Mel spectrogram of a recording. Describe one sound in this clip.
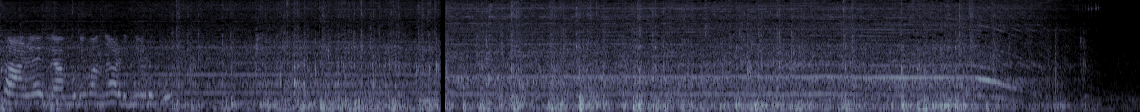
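An electric hand mixer whirs steadily, then winds down.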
